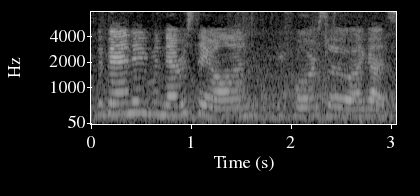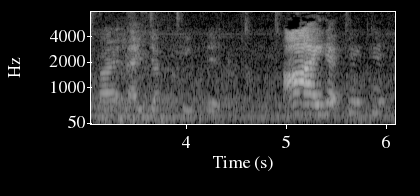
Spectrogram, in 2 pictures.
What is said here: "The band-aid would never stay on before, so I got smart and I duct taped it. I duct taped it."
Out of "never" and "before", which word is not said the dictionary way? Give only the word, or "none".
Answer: none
